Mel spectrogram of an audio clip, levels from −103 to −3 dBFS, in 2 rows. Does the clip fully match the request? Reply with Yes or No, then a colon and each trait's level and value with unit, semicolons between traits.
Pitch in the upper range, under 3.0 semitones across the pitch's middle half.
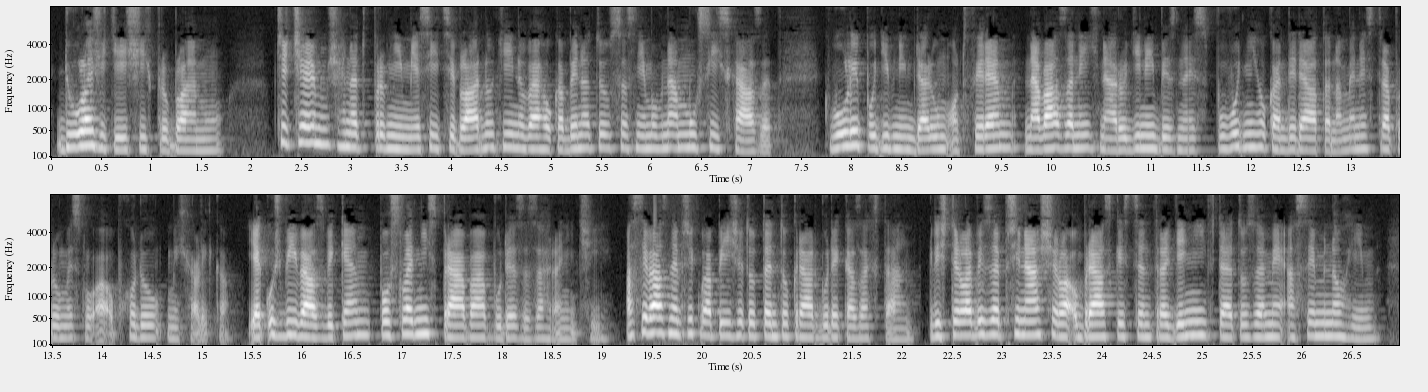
Yes: high, 200 Hz; narrow, 2.5 semitones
